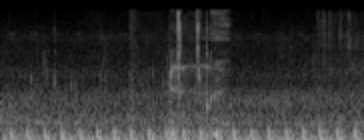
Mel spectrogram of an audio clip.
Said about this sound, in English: Sorry, you hear that motorcycle.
